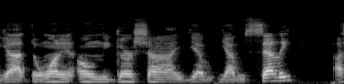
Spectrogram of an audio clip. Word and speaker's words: Guerschon Yabusele: 30 MVP we got the one and only Gershon yabuselli I said that right right yeah you said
